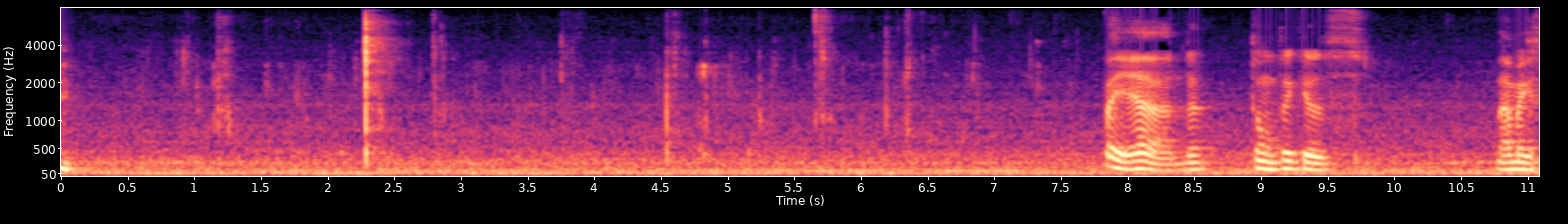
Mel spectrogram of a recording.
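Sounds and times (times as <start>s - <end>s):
man chewing food: 0.0s - 7.8s.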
